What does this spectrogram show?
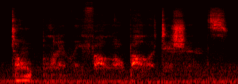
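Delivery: breathy whisper into the camera. Real, not acted. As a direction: lean in and whisper it. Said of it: "I just did a whisper into the camera".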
